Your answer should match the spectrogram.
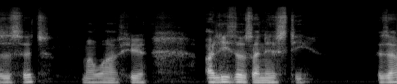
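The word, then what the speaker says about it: Αληθώς Ανέστη: Alithos Anesti. Is that how you say it? Aha. Alithos Anesti.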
